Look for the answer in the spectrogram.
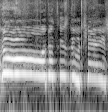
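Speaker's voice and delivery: very high, showing-off squeal; high gleeful brag to friends; bragging to friends. Retold or imitated. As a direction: crow to the homies. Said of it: "I turned to the homies and I'm like".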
